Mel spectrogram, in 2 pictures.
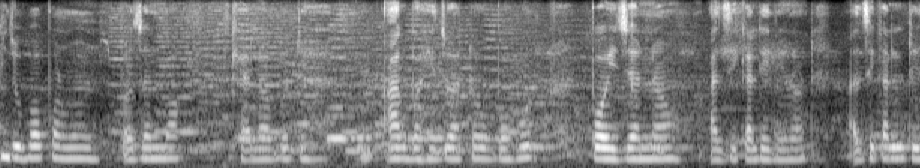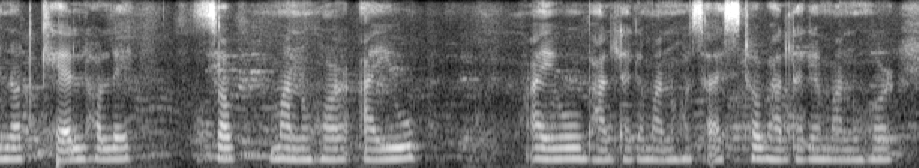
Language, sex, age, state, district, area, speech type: Assamese, female, 30-45, Assam, Dibrugarh, rural, spontaneous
